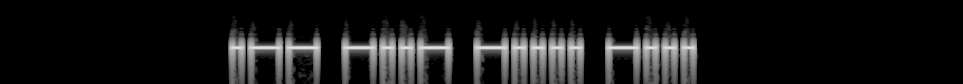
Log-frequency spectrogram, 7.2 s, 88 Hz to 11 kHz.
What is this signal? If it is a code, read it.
Morse code, heard as a keyed tone, about 17 wpm, 700 Hz. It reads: WX6B
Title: USA Call Signs - 4 Characters - Repeated 2x - 17wpm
